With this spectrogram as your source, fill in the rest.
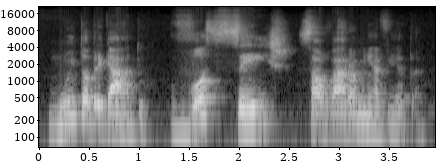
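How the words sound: The stress is on "vocês".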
